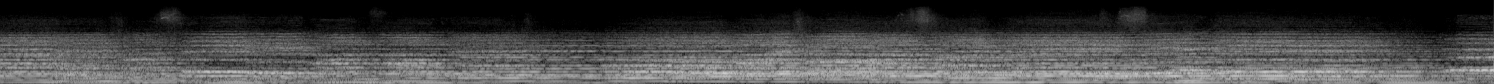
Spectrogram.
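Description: Choral music with orchestral accompaniment: voices singing long, slow, held chords.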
